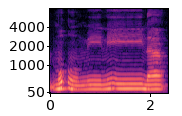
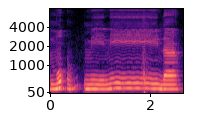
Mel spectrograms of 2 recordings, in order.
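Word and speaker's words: المؤمنين: মুহাম্মাদিন রাসূলিকা প্রথমে শুনেন আলাল মুমিনিনা মিম হামজা পেশ অনেকেই উচ্চারণ করতে পারেন না খেয়াল করে উচ্চারণ করুন আলাল মুমিনিনা ওয়াল মুমিনা প্রিয়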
